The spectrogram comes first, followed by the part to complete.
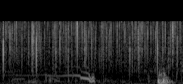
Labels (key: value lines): label: biophony, cascading saw
recorder: SoundTrap 600 or HydroMoth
